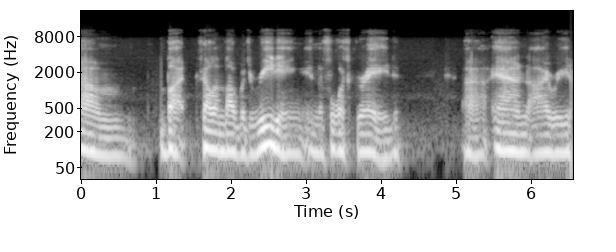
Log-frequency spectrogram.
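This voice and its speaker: A man's very deep, low-pitched, somewhat breathy voice with an American accent, over a quiet background. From New York City (Brooklyn). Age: 70s. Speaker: entrepreneur and networking expert. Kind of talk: interview. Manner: hesitant, with fillers.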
